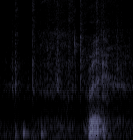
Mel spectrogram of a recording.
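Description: Faint clicks and rubs of a small plastic Mini-Z monster truck being turned over in the hands, followed by a spoken "Right".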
